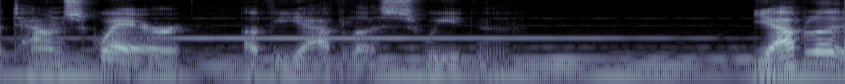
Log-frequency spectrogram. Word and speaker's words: Gävle: Square of yava Sweden yava is spelled gav l e and I apologize for my pronunciation of yava but that's the closest I can get to saying it right welcome to the absurds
